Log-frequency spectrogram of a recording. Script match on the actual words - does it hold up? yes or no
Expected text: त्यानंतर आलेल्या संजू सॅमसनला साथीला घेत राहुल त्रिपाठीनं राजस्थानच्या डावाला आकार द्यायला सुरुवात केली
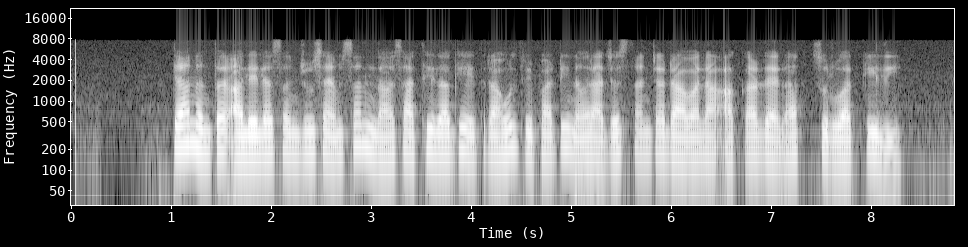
yes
